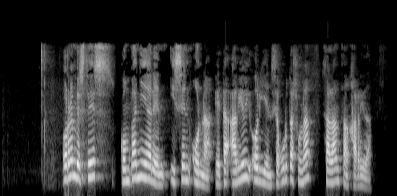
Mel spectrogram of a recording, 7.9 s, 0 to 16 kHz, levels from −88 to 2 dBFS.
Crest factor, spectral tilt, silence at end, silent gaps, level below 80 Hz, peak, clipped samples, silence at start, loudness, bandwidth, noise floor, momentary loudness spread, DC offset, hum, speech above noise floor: 16 dB; -4 dB/octave; 0.55 s; 2.34-2.40 s; -68 dBFS; 0 dBFS; under 0.1%; 1.25 s; -16 LUFS; 7.8 kHz; -74 dBFS; 10 LU; under 0.1%; none; 58 dB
